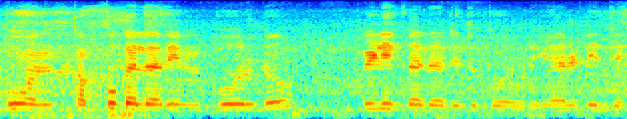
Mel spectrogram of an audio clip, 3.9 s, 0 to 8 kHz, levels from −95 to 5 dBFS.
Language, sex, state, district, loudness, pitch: Kannada, male, Karnataka, Dakshina Kannada, -17 LUFS, 135 Hz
